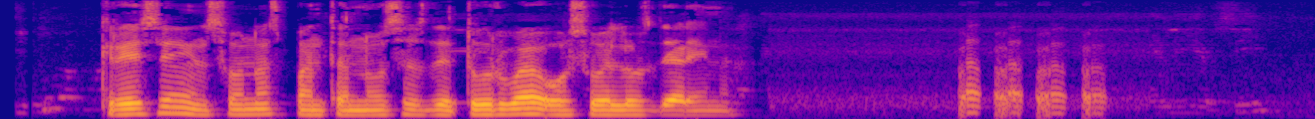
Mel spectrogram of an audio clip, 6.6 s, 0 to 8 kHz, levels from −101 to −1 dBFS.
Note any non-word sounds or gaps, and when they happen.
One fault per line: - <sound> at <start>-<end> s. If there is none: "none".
- laugh at 4.8-5.5 s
